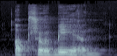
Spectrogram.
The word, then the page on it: absorber: France; [ap.sɔʁ.be]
